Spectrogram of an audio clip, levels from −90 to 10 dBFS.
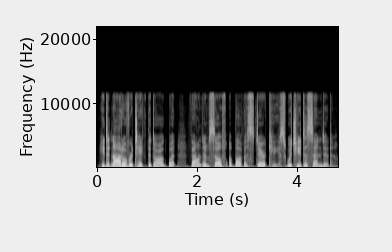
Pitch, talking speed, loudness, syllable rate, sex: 240 Hz, 185 wpm, -17 LUFS, 5.9 syllables/s, female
